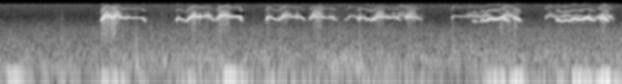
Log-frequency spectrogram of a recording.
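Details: Ancient murrelet chicks in a burrow on Frederick Island, their calls grown more animated: a fast, excited run of high wavering cheeps, several per second, nearly continuous and louder toward the end.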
